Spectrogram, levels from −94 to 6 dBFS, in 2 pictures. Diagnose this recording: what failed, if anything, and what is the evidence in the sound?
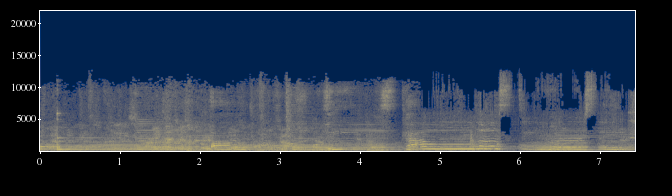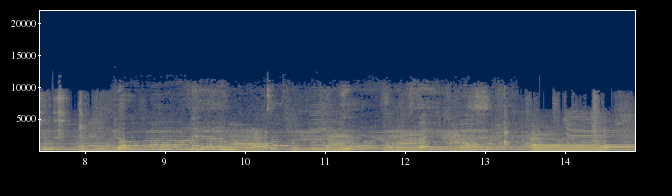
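Bluetooth SBC bit pool drop, codec stage, at 4.74–8.31 s and 13.41 s to the end: treble dulls and gritty noise rises, which fits a congested link starving sub-bands of bits.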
